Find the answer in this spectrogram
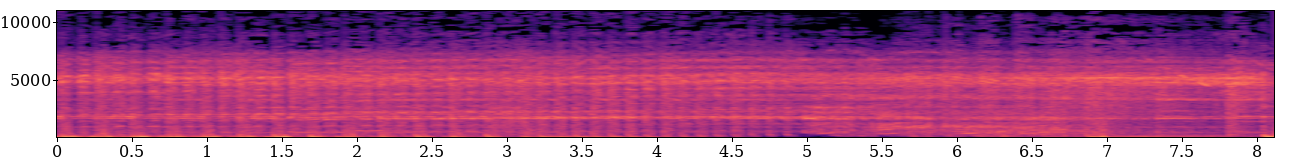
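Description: Electronic dance music with heavy, fast bass hits played loud through a cabinet loudspeaker with twin 12-inch woofers, as a bass test. The bass drops out about five seconds in and comes back in heavy about two seconds later.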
